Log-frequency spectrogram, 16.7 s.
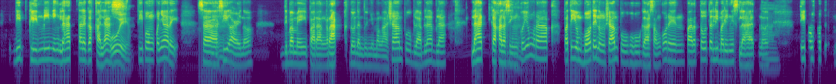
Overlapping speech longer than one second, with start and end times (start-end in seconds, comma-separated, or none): none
